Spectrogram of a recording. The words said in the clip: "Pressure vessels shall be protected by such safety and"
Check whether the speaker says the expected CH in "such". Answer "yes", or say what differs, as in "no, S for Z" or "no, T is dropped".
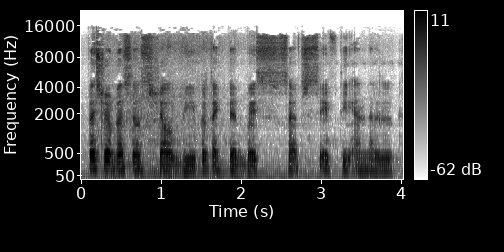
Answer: yes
